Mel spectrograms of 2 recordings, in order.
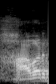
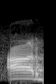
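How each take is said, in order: First: The word begins with an audible h sound. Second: The word begins directly with the vowel sound. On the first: The speaker calls it wrong. "हावर नहीं बोलते आप" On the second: The speaker calls it right. "आर बोलते हैं"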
